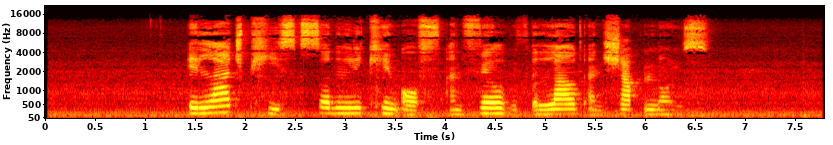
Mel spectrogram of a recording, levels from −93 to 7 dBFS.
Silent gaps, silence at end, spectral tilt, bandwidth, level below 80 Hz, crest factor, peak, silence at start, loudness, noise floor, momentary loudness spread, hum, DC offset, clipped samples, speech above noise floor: none; 0 s; -2.5 dB/octave; 16 kHz; -50 dBFS; 18 dB; 0 dBFS; 0.05 s; -16 LUFS; -38 dBFS; 8 LU; 50 Hz at -45 dBFS; under 0.1%; under 0.1%; 21 dB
